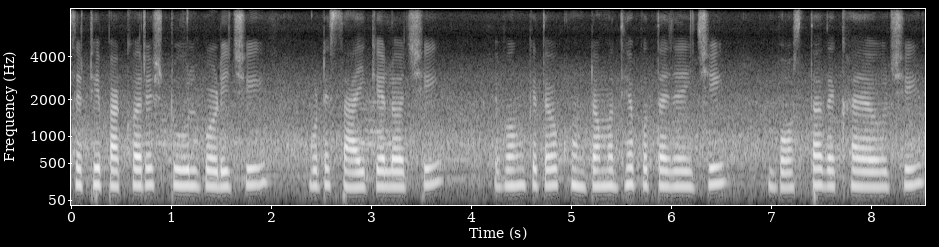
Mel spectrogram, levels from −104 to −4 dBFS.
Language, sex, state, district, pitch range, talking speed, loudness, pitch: Odia, female, Odisha, Nuapada, 195-210 Hz, 110 wpm, -19 LUFS, 205 Hz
